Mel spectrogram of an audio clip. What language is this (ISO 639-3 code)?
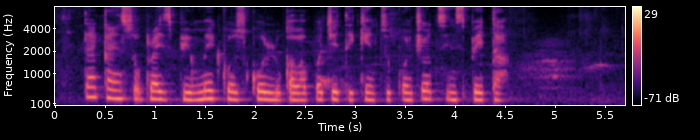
pcm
